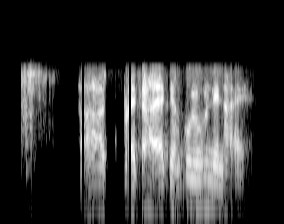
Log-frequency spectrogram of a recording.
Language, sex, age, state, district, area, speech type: Hindi, male, 60+, Uttar Pradesh, Varanasi, rural, conversation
